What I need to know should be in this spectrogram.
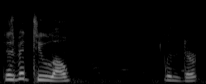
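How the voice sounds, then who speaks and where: A man's voice: high voice, a little fast, warm tone. A man giving baseball color commentary, playful and jokingly boastful in his banter.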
